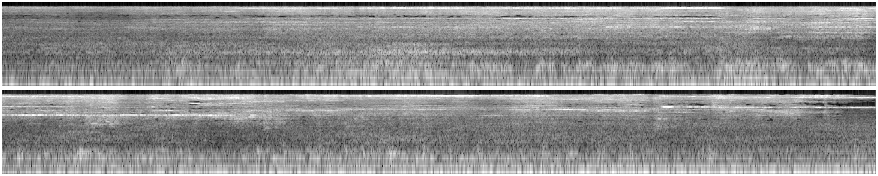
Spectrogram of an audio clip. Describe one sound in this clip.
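A freight train's diesel locomotive rumbles past at close range.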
